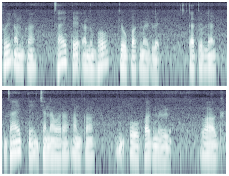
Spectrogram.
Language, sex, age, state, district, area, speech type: Goan Konkani, male, 18-30, Goa, Canacona, rural, spontaneous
